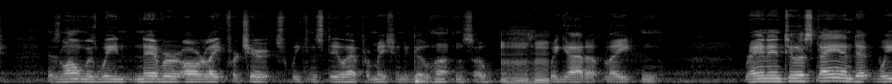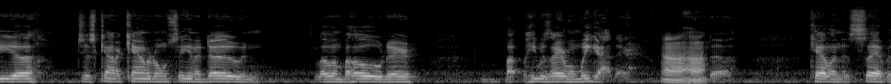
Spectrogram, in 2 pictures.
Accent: Savannah, Georgia, United States; moved away as an adult; also born or lived in Hazlehurst; now in Uvalde, United States; born and raised in Savannah, Georgia.

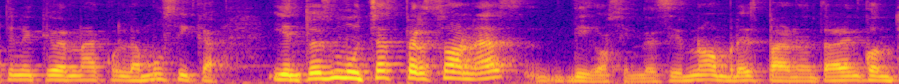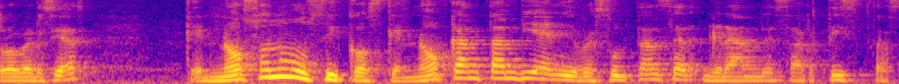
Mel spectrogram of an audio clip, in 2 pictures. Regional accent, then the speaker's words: Jiménez, Chihuahua, Mexico; also born or lived in Torreón, Coahuila; yo nací en Torreón, pero crecí en Jiménez

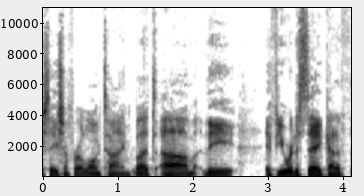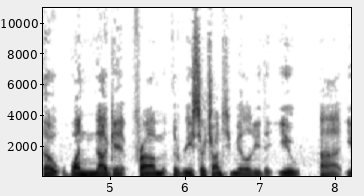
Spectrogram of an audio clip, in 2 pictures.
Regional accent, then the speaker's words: United States; I was born in America, the most prosperous nation in the world

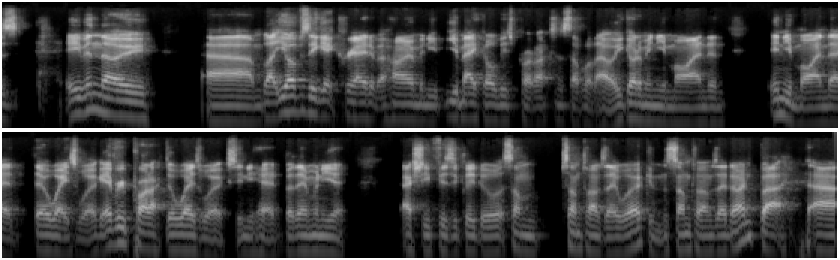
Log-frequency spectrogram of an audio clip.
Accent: South Australia, Australia; Being South Australian

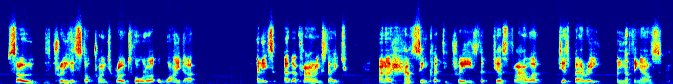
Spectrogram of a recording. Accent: United Kingdom; I'm British

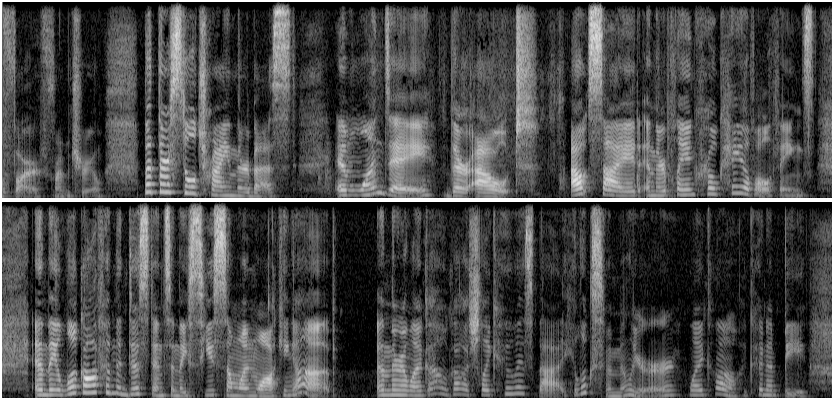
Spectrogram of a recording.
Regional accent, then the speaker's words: United States; I am an American. I have been here all my life, born and raised

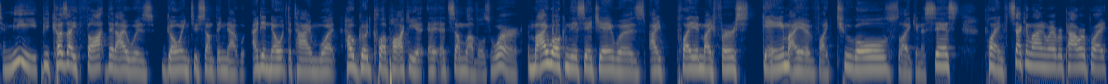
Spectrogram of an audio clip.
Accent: Marblehead, Massachusetts, United States; also born or lived in Colorado; I'm from Marblehead, and I moved here when I was, like, three years old or so

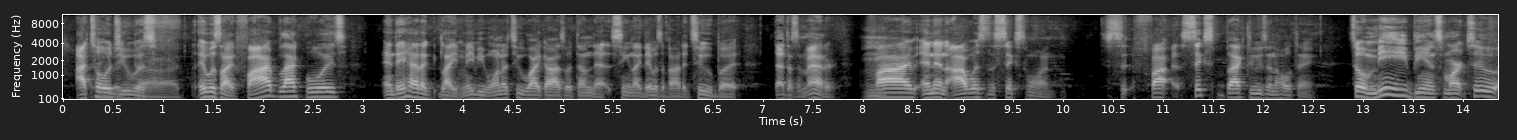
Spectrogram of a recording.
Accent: Baltimore, Maryland, United States; I'm not from here. I'm from Baltimore.

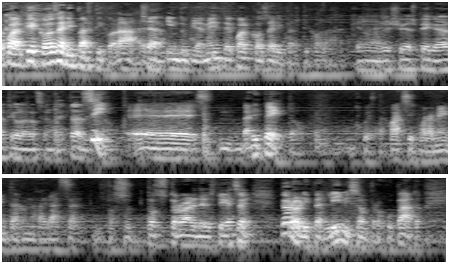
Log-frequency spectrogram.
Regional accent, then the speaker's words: Genoa, Liguria, Italy; moved away as an adult; now in Cuneo, Italy; io sono di Genova

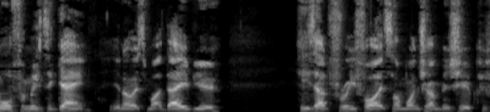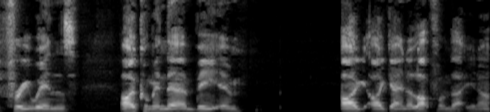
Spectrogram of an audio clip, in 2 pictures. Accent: Birmingham, West Midlands, United Kingdom; I'm fully British, really, as you can hear

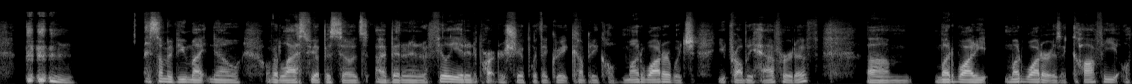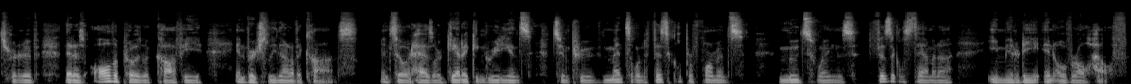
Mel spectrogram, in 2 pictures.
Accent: Wisconsin, United States; also born or lived in Austin, Texas; now in Chicago, United States; I'm originally from Wisconsin

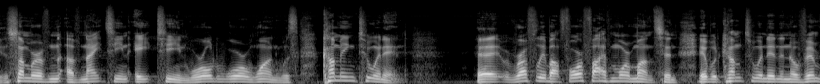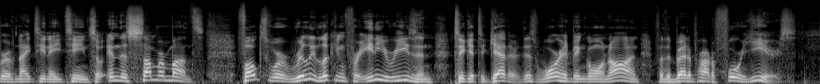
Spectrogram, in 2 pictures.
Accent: Detroit, Michigan, United States; Growing up in Detroit

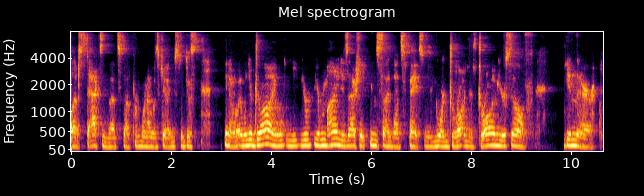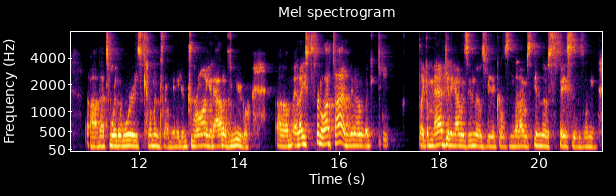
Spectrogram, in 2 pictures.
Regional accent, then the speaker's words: Midwest, United States; But I grew up in the Midwest.

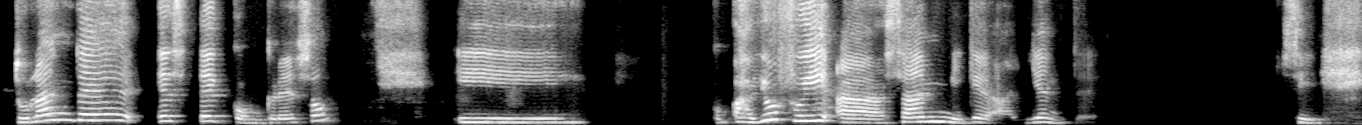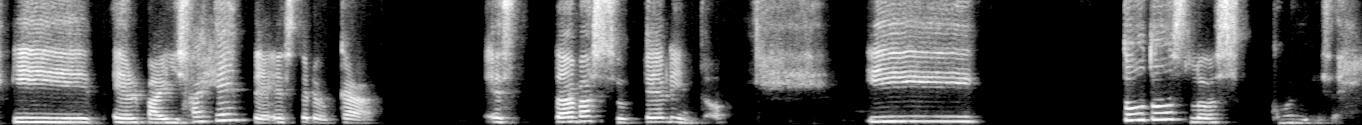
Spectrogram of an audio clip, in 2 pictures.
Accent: Taiwan; Spanish is a second language; soy de Taiwán. Ahora tengo 29 años y hace 8 años yo fui a México

